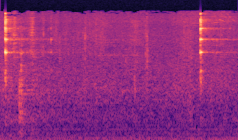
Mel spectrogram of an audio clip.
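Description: Metallic clinks of a ratchet and socket on the crankshaft bolt as the engine is turned over by hand: a click with a short ring at the start, a smaller one just after, and a sharper ringing clink at the end, over a faint steady low hum.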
